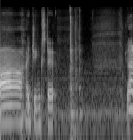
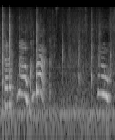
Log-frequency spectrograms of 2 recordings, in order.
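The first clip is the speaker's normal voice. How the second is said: high, pleading pet call; pitched-up coaxing protest; calling a pet back; 13 semitones higher than usual. Real, not acted. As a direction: call the cat back without shouting.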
